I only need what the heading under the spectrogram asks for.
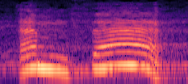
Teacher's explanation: على إذا وقفت مد طبيعي عند الوصل حنمد أربع حركات من أجل الهمزة دي، على أن نبدل، أو شوف اللي بقول لك النون ساكنة بعدها نون متحركة، أو هنا بقى استعمل لساني، على أن نبدل، شوف أن نبدل، أن نبدل أمثالكم، طلع لسانك ها في الثاء وهتمدها ألف كاملة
